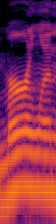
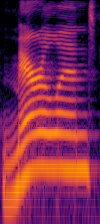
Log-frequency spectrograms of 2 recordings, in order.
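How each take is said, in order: First: It is said in a clipped Baltimore accent. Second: It is said in full standard pronunciation.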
